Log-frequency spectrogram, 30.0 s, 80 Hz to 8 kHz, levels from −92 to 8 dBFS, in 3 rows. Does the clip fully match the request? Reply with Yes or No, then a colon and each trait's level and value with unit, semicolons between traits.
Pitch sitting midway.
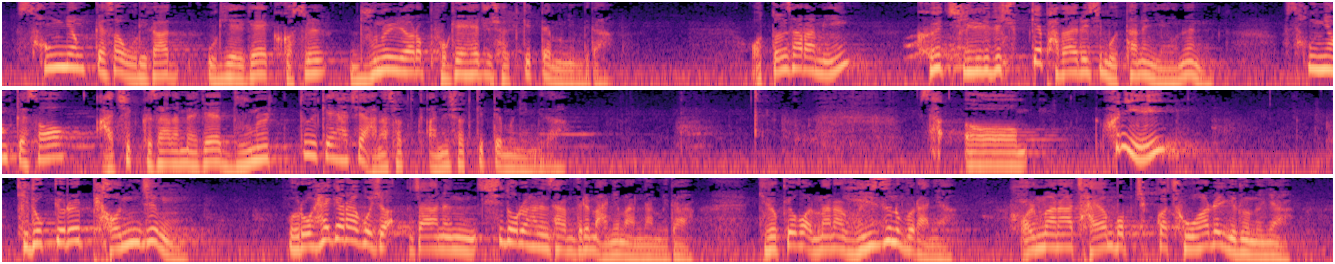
Yes: medium, 160 Hz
